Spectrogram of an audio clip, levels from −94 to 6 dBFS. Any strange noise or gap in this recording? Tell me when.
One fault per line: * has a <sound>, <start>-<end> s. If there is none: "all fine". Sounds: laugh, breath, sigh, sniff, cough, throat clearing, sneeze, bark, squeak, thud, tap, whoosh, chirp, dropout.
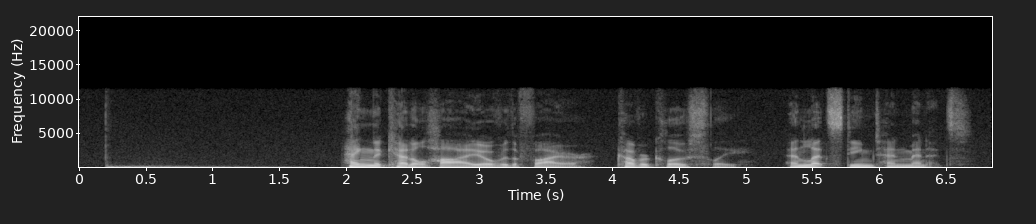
* has a thud, 0.2-1.7 s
